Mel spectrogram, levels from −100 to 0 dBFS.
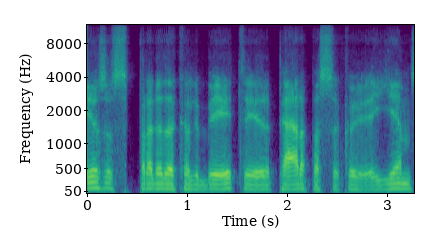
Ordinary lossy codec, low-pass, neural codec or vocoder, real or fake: Opus, 16 kbps; 10.8 kHz; codec, 16 kHz in and 24 kHz out, 0.6 kbps, FocalCodec, streaming, 2048 codes; fake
